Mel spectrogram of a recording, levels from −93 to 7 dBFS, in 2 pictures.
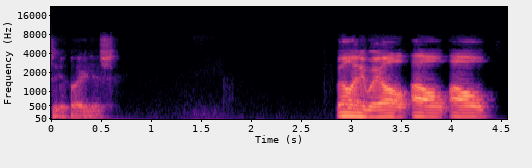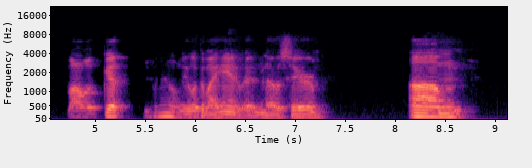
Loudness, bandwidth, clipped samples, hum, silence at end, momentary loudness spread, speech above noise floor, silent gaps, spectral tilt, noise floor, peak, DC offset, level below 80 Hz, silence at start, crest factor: -20 LUFS; 7.4 kHz; under 0.1%; none; 0.45 s; 17 LU; 58 dB; none; -7 dB/octave; -78 dBFS; -2 dBFS; under 0.1%; -52 dBFS; 0 s; 20 dB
